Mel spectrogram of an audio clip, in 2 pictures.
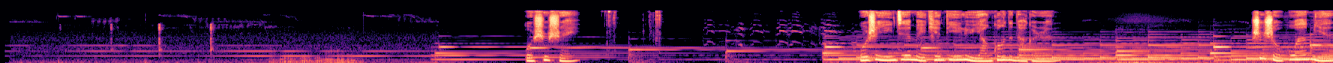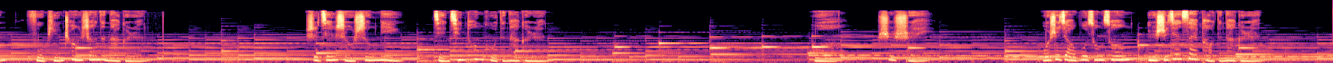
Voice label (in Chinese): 女-走心旁白-医护; 我是谁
